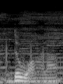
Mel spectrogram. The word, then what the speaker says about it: Dewaele: Loro dicono Douala, David Douala, Steph Douala.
